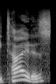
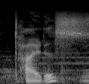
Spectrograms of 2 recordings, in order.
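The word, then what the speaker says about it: Tidus: and keep Tidy Titus sounding title.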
